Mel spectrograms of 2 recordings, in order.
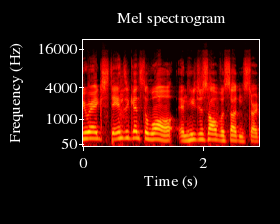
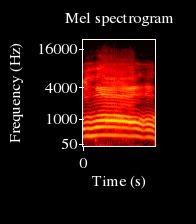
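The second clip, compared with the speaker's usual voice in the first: put-on screaming, higher and louder; 8 semitones higher, 5 dB louder than usual. Retelling how Barry kept calling out to busy staff: imitating someone screaming. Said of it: "He's screaming".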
